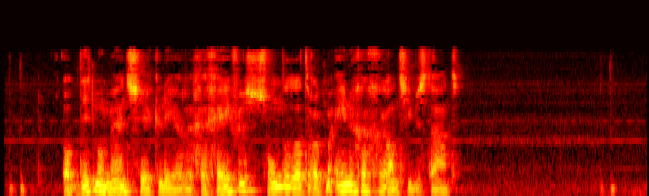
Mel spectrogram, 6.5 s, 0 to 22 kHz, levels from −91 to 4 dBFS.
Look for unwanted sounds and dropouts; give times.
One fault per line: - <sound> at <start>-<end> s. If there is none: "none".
none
